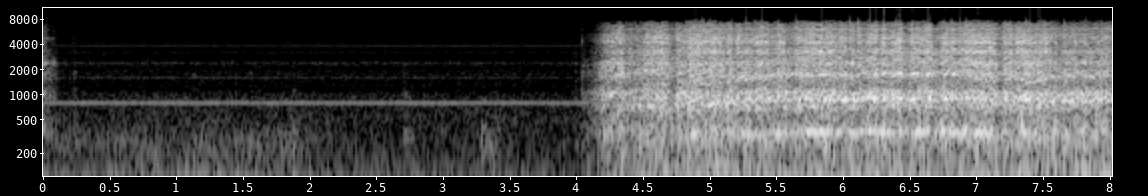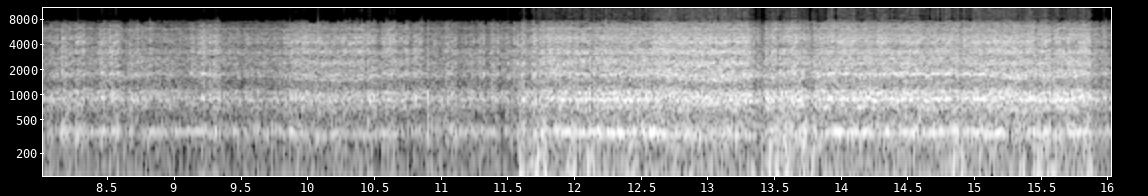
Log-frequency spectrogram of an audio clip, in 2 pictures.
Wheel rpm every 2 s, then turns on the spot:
0, 10, 180, 220, 230, 230, 220, 230.
none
